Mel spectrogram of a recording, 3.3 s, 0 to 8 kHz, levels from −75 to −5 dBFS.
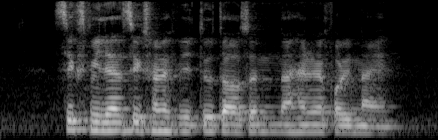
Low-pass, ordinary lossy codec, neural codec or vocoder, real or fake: none; none; none; real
